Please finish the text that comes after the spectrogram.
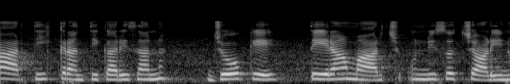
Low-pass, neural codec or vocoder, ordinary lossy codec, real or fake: none; none; none; real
